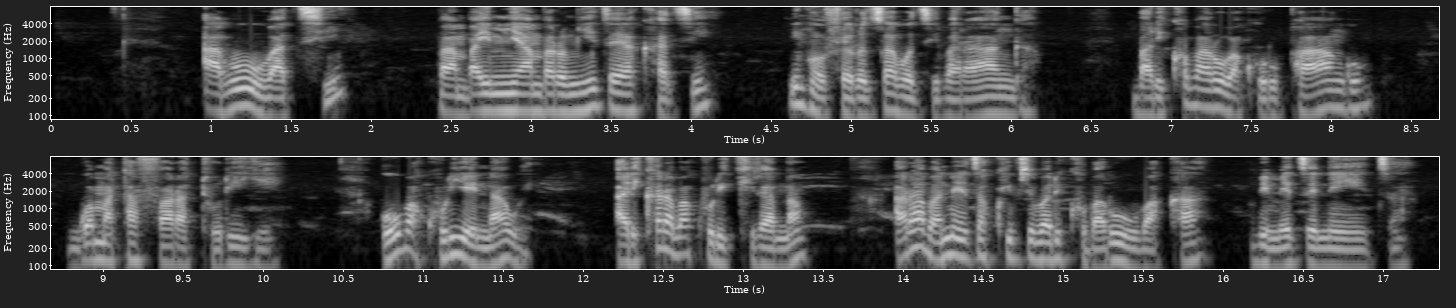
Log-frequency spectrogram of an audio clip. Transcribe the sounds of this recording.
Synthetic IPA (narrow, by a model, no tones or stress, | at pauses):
aβuβat͡si | βaːmbajemɲaːmbaɾomɲiːzajakʰazi | niŋ̥ho̞ːfe̞ɾo̞zaːβo̞ziβaɾaːŋɡa | βaɾikʰoβaɾuːβakʰuɾupʰaːŋɡo | ɡwaːmatafaːɾatʰuɾije̞ | uwuβakʰuɾije̞nawe̞ | aɾikʰaɾaβakuɾikʰiɾanaː | ɾaːβane̞ːzakwiːvjo̞βaɾikʰo̞βaɾuːβakʰa | βime̞ze̞ne̞ːza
